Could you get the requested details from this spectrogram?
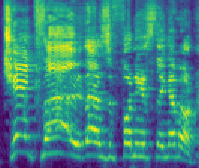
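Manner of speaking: high, laughing shout; howling with laughter. Retold or imitated. Laughing at a woman stuck in her jumper, high laughing shout. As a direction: crack up while yelling it out. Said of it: "proper howling".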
